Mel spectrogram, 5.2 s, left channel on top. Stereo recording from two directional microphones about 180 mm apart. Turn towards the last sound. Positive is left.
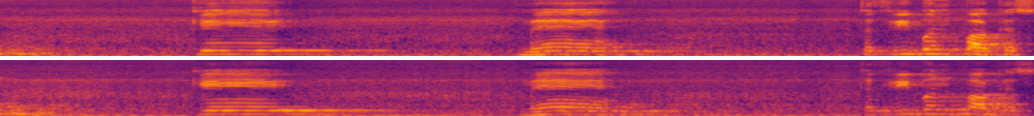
turn(degrees=60)  # may be behind; listen again after turning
